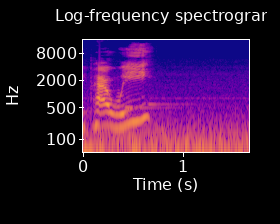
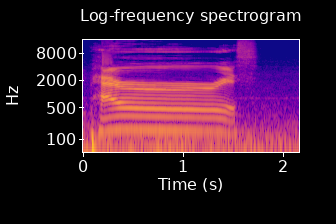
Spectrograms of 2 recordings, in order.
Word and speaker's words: Paris: that's what they did you're French okay so they they don't say pwi bonjour we say Paris so okay so let's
